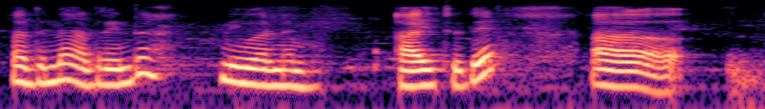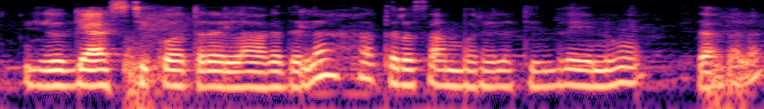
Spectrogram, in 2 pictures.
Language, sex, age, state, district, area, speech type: Kannada, female, 45-60, Karnataka, Mandya, rural, spontaneous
